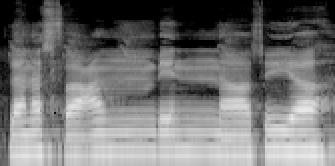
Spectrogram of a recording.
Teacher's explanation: رکنے کی حالت میں ہا بن جاتی ہے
